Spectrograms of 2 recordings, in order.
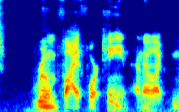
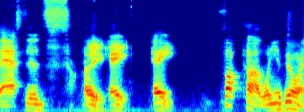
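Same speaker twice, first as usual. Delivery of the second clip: Boston accent, slightly higher pitch; 4 semitones higher than usual. Told that being from Boston they can call people bastards: Boston accent. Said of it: "I get the accent real quick".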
